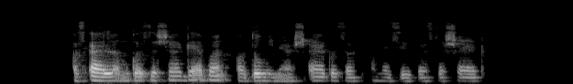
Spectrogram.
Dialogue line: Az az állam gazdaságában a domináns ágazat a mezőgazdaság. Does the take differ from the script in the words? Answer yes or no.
yes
